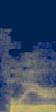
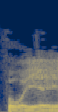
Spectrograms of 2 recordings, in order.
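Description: First: Foyer is said with an English pronunciation. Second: Foyer is said with a French pronunciation. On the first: The speaker calls it wrong. "and not foyer" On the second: The speaker calls it right. "Got to say foyer ... because it's a story about a French guy"

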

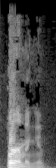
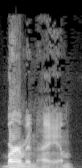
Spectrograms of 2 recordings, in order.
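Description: First: The name is said in the British way. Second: The name is said in the American way. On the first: It names the city in England. The speaker calls it right. "It's Birmingham, as I've been told by our members of the Horn Family Commune congregation in the UK" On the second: It names the American city. The speaker calls it wrong. "not Birmingham, which is 125 miles southeast of where I grew up"

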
